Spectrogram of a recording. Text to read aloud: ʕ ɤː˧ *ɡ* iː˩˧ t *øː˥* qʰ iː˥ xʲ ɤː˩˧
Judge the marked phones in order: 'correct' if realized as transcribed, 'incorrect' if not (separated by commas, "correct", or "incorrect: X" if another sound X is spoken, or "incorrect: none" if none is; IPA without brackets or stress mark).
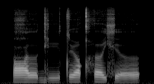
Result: correct, correct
